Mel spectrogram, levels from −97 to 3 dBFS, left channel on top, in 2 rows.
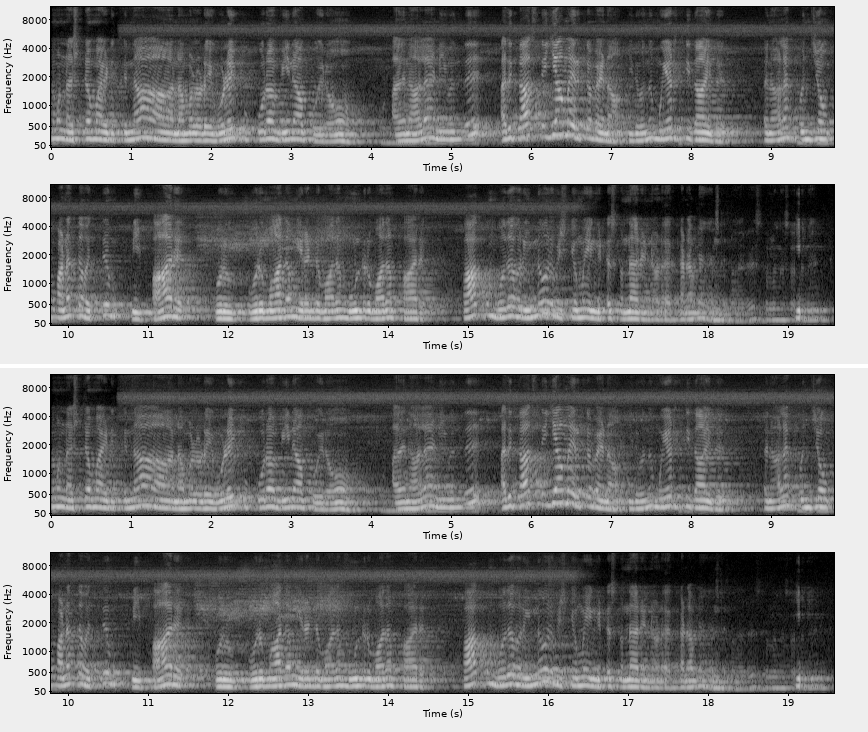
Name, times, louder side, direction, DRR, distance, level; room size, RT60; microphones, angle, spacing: voice 1, 0.0-3.8 4.3-5.4 5.6-8.4 8.9-11.5 11.8-14.5 14.9-18.2, left 1 dB, 10° left, 1 dB, 1.7 m, -25 dB
sound 1, 0.8-16.4, right 3 dB, 80° right, 5.8 m, -51 dB
voice 2, 4.1-5.0 7.8-7.9 9.3-9.7 17.7-19.4, left 1 dB, 50° left, 8 dB, 2.1 m, -41 dB
22.0 x 19.5 x 9.7 m, 1.3 s
head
